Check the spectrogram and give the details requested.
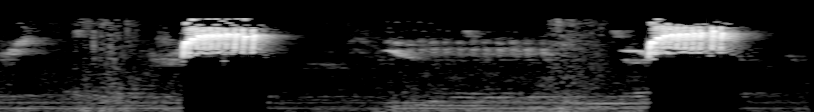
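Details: Olive-winged bulbul (burung kapas tembak) repeating a loud, rasping, slightly rising phrase about half a second long, twice, three and a half seconds apart, over quieter twittering and a constant low electrical hum.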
